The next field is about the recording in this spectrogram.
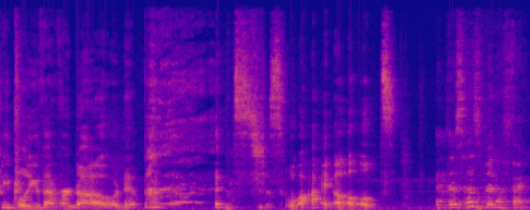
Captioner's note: laughing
